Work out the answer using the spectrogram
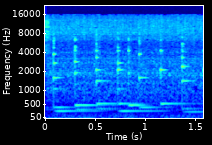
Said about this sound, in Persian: ساکا و صندوق رو ریختم زیر وسایل و اون دوتا قفلی که خریده بودم و زدم به در سریع رفتم لباس عوض کردم و سوار ماشین شدم استارت که زدم گوشیم زنگ خورد خب. یه شماره ناشناس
